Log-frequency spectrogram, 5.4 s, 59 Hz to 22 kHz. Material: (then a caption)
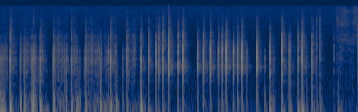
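Cardboard. A medium pink hardcover "Take note" notebook, with a solid card- or paper-covered cover, is held close and tapped rapidly with long acrylic nails that have paper clips attached. The result is a fast, uneven run of short, dry taps, each a soft low thud with a mid-range click around 630 Hz and almost no ring. The pace is irregular, with brief pauses between bursts.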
